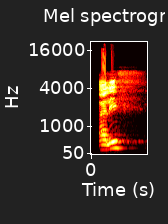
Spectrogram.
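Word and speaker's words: ألف: আলিফ আলিফ আলিফ আলিফ আলিফ আলিফ সম্মানিত দর্শক এ আলিফ উচ্চারণের সময় কোন টান হবে না। মুখের ভিতর থেকে হালকা বাতাস বের হবে।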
